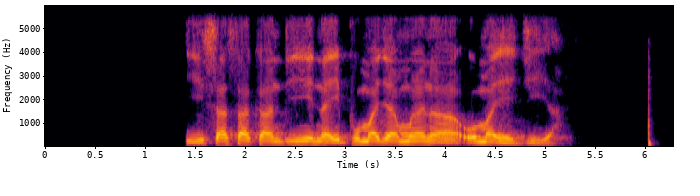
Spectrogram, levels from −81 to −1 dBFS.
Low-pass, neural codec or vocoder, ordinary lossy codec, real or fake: 5.4 kHz; vocoder, 44.1 kHz, 128 mel bands every 512 samples, BigVGAN v2; Opus, 64 kbps; fake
